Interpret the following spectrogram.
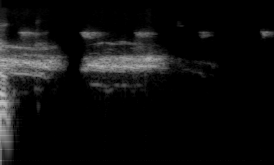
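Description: A crow cawing twice in quick succession, both calls over within about the first second, with a small bird chirping high and briefly a few times a second throughout.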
